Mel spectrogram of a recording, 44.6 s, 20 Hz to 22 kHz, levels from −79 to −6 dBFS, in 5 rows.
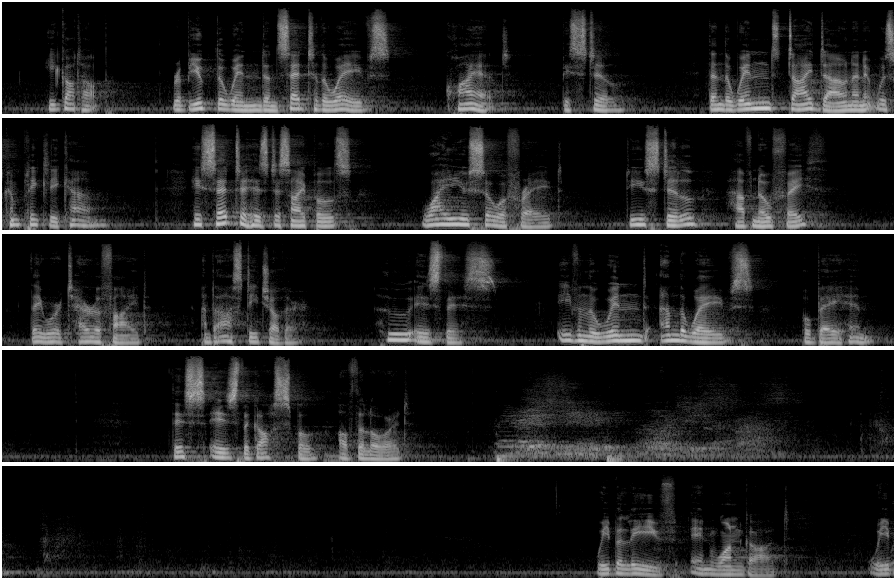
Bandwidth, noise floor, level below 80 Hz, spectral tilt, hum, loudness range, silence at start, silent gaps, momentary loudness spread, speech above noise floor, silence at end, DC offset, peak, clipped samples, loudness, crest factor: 18 kHz; -61 dBFS; -58 dBFS; -4 dB/octave; none; 12 LU; 0.45 s; none; 19 LU; 31 dB; 0 s; under 0.1%; -10 dBFS; under 0.1%; -30 LUFS; 22 dB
